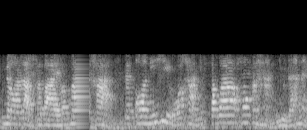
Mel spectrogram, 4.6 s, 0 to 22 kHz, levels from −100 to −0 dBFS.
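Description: The speech runs through the iLBC codec for its whole length. Each frame's excitation is coded independently, with a frame structure that points to 20 ms frames and a rate around 15.2 kbps. Everything above 4 kHz is cut away, and the coding damage is plainly audible, leaving the speech narrowband, slightly rough and synthetic in texture.

From 1.14 to 1.36 s, packets go missing and the decoder covers them as lost iLBC frames, about 200 ms of concealment consistent with ten frames. It repeats the last pitch cycle blended with noise, which is heard as a held, faintly buzzy vowel that fades before normal speech snaps back. A shorter loss from 3.08 to 3.20 s, about 100 ms, gives a briefer sustained buzz, again recovering almost immediately because each frame decodes on its own.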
